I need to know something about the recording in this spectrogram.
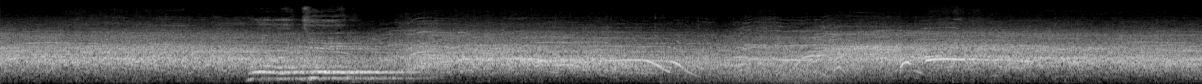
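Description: A large crowd screams and cheers loudly in a big echoing arena.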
